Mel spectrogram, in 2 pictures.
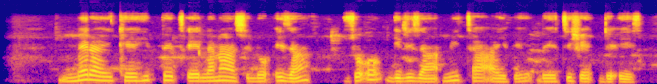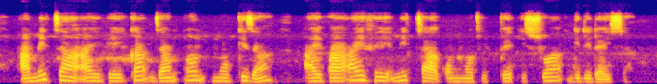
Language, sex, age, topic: Gamo, male, 25-35, agriculture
